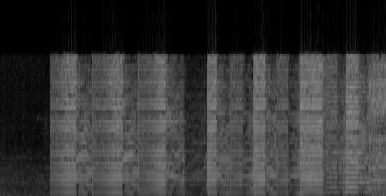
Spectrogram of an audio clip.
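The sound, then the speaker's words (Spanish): Metro trains enter and leave a station amid people coming and going: a loud, steady electric whine with bright overtones starts suddenly, broken by a few sharp clicks, then slides down in pitch at the end. “y esa es la gracia, a lo largo del programa el trasiego de gente yendo y viniendo, y los metros, los vagones que van, van entrando en esta estación, entrando y saliendo.”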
